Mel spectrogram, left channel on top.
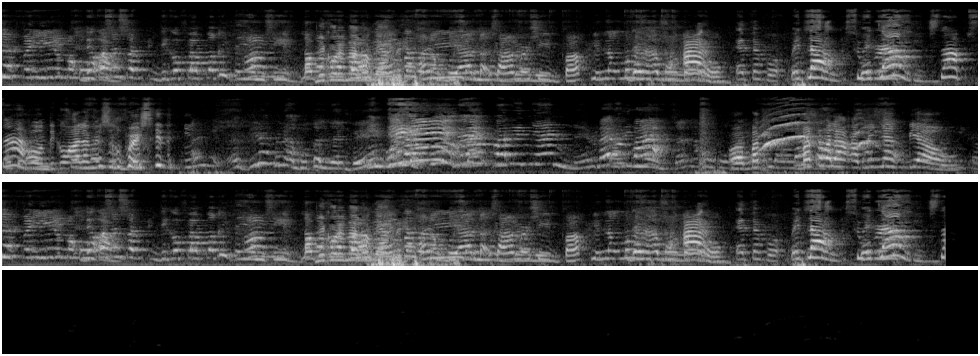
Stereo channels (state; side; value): drops out; right; at 9.5 s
